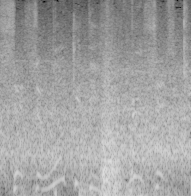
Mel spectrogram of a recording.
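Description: A wrestler slams onto the mat with a heavy thud.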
